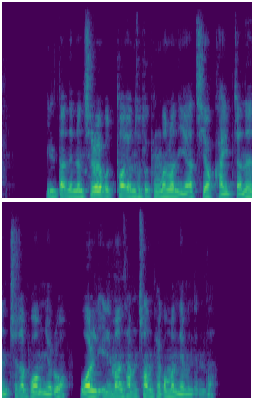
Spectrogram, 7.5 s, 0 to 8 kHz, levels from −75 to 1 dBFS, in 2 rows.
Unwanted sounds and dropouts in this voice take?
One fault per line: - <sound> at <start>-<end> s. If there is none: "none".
none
